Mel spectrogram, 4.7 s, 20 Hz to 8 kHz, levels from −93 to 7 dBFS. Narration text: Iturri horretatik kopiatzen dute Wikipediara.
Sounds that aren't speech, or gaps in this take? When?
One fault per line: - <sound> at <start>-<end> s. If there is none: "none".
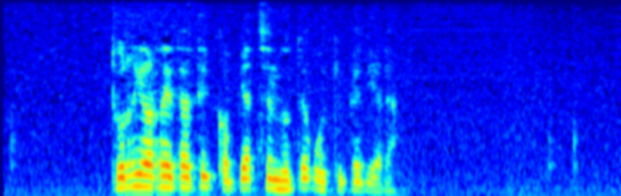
none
